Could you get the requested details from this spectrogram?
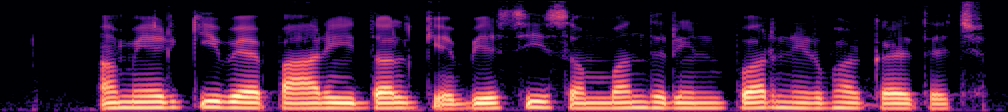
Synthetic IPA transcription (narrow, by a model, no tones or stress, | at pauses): əmeɾikibɛpaɾid̪əlkebesisəmbənd̪ʱɾinpəɾniɾbʱəɾkəɾɛt̪ət͡ʃʰ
